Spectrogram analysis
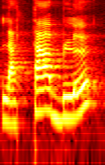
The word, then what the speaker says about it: table: Notez que Les Québécois, on a tendance à simplifier les consonnes finales qui sont doubles ou triples. Par exemple, la table, le B et le L, on va laisser tomber le L, on va dire la tab.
